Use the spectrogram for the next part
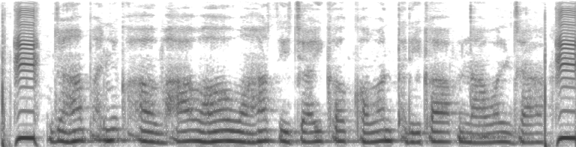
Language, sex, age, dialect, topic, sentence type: Bhojpuri, male, 18-24, Western, agriculture, question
